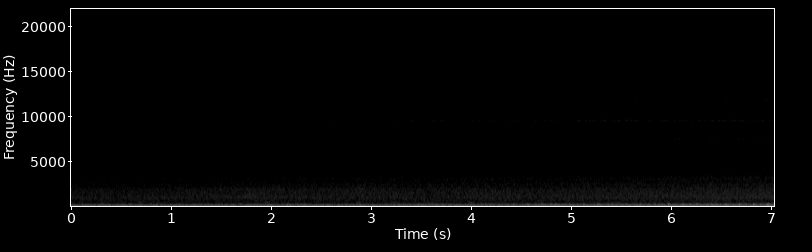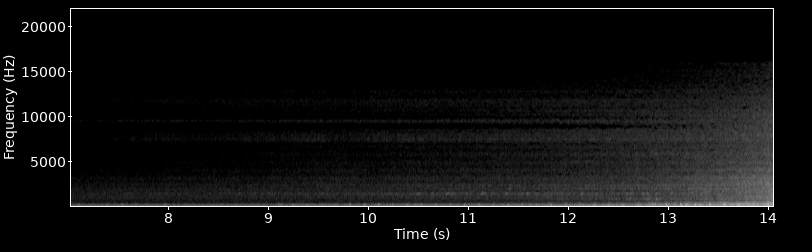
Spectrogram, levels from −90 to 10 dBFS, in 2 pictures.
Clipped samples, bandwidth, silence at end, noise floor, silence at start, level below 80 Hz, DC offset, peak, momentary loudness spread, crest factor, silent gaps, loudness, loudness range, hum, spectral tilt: under 0.1%; 15.5 kHz; 0 s; -59 dBFS; 0 s; -48 dBFS; under 0.1%; -14 dBFS; 28 LU; 26 dB; none; -39 LUFS; 22 LU; none; -6.5 dB/octave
